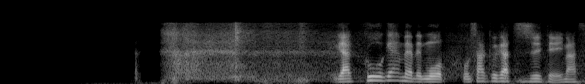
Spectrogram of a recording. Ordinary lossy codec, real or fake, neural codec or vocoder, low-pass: Opus, 32 kbps; fake; codec, 16 kHz in and 24 kHz out, 0.4 kbps, LongCat-Audio-Codec, four codebook decoder; 7.2 kHz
